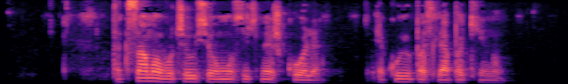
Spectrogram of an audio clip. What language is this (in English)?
Belarusian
